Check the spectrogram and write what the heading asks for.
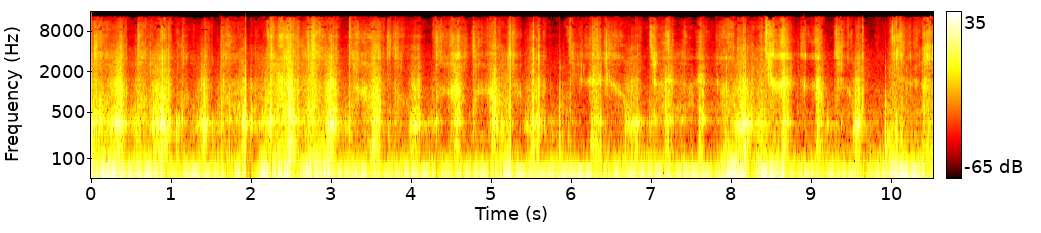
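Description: Close-miked crunching of refrozen, frost-coated ice being bitten and chewed in the mouth, a rapid, uneven run of crisp crunches throughout.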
